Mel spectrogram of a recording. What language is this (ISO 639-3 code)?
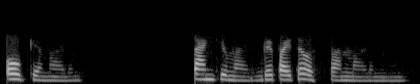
tel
